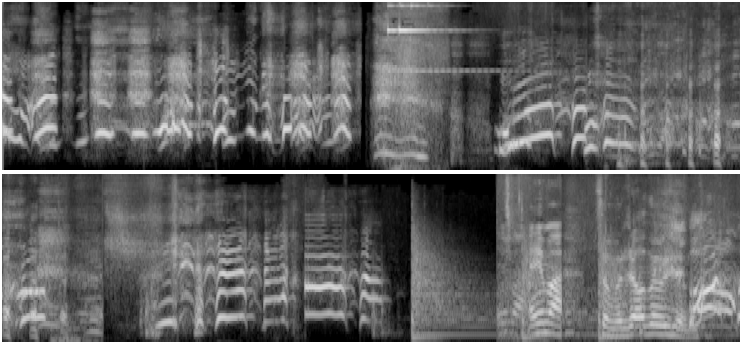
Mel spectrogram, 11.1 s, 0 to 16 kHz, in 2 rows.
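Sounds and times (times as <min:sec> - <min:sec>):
people laughing and giggling: 0:00.0 - 0:03.0, 0:03.7 - 0:08.6.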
